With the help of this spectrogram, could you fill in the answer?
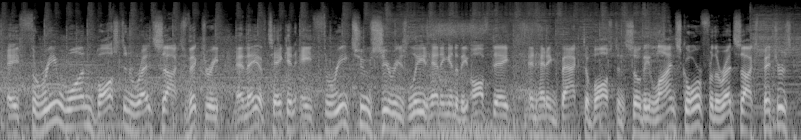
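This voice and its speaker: An American man hosting a postgame sports show, narrating highlights and leading panel discussion. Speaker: sports studio show host. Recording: music bed behind the voice. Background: music.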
